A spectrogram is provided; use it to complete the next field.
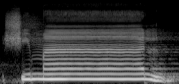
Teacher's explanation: Maka huruf mim ini dipanjangkan boleh dua atau empat atau enam harakat asal konsisten dalam sekali baca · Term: mad arid lukun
